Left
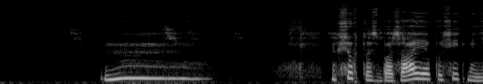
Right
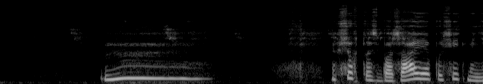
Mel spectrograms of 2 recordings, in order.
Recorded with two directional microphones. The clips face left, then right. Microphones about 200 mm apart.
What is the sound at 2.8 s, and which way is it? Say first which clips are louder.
Speech: left 1 dB; centre (ahead or behind).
